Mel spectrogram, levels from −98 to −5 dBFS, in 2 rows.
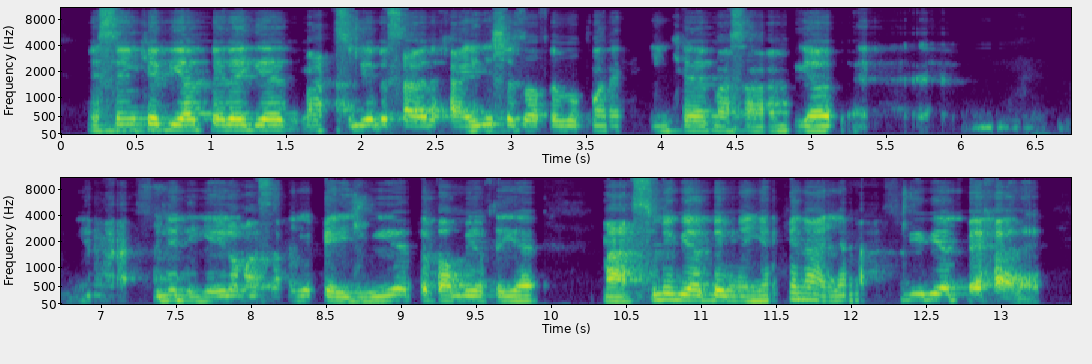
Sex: male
